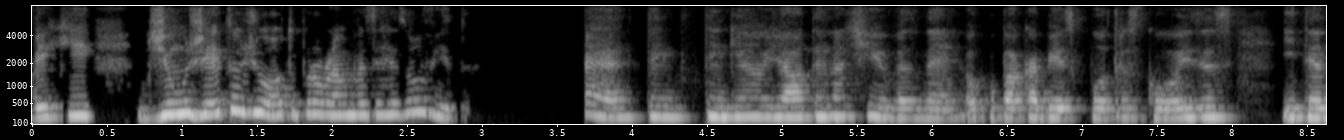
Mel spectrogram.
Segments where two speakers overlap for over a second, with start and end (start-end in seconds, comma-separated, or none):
none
